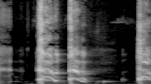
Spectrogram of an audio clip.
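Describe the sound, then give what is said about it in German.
Three harsh, loud coughs after swallowing the wrong way, each a sudden burst with a short tail, separated by brief pauses, the last after a longer gap. “Entschuldigung. Oh oh. Ja, direkt verschluckt vor Aufregung.”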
